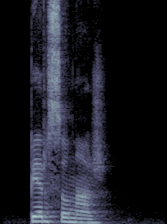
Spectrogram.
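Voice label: "персонаж", Komi, female; audio dict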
